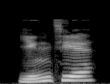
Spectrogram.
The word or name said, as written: 迎接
